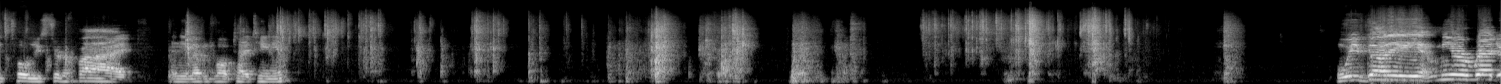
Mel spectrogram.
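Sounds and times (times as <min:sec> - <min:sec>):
plastic wrapping torn and crinkled: 0:01.8 - 0:12.4.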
